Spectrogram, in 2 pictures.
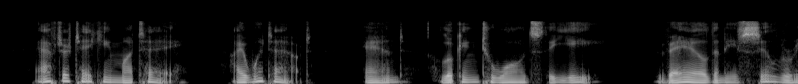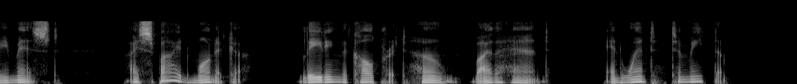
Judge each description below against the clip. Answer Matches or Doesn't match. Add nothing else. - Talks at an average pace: Doesn't match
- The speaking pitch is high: Doesn't match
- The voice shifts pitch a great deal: Doesn't match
